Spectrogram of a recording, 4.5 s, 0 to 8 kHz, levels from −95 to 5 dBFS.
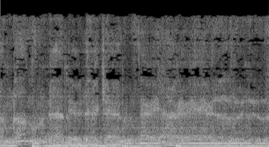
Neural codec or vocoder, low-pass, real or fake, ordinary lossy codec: codec, 16 kHz, 4.8 kbps, FACodec; 7.2 kHz; fake; MP3, 32 kbps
